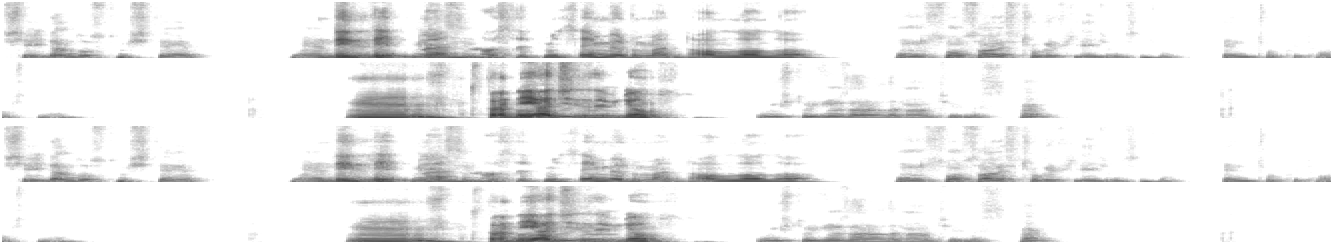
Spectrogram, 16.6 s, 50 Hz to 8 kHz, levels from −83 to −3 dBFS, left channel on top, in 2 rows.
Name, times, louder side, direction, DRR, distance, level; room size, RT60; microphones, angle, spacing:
voice 1, 0.0-1.2 1.8-3.2 5.6-7.4 7.6-8.8 10.8-11.1 11.4-12.2 13.0-14.9, left 1 dB, ahead, 0.4 m, -41 dB
voice 2, 2.0-5.1 10.5-12.4, left 3 dB, 65° left, 0.5 m, -30 dB
2.7 x 2.2 x 2.6 m
head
